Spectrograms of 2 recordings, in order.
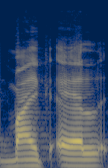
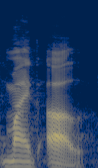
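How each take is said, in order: First: The name is said in a lighter, plainer way. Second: The name is said lower, with more bass. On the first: "is fine" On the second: "it make it bring it down, make it more bass"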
